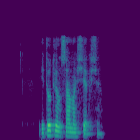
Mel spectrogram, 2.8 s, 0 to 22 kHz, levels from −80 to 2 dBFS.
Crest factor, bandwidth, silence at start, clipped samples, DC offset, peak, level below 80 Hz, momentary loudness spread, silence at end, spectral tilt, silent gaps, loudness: 20 dB; 8 kHz; 0.8 s; under 0.1%; under 0.1%; -14 dBFS; -74 dBFS; 15 LU; 0.75 s; -4.5 dB/octave; none; -30 LUFS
